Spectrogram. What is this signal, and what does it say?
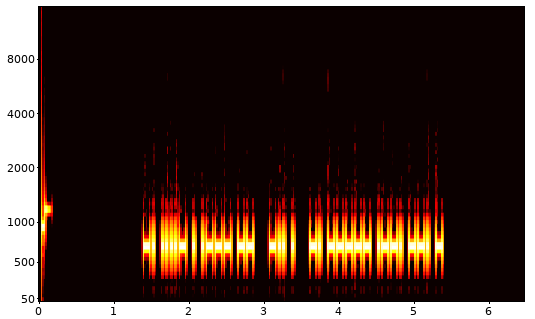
Morse code, heard as a keyed tone, about 40 wpm, 700 Hz. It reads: N4EJM DE N0PGT
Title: USA Callsign DE Callsign - 5 Characters - 40wpm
